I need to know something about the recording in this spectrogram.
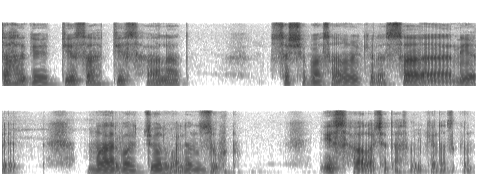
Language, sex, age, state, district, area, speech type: Kashmiri, male, 30-45, Jammu and Kashmir, Baramulla, rural, spontaneous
